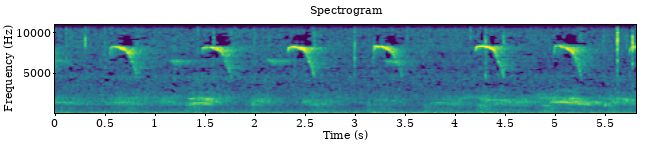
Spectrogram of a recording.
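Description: A small bird repeating a faint, high, thin down-slurred call every second or so.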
